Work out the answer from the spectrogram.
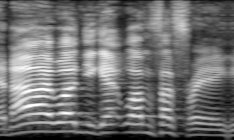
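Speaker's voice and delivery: loud, put-on pirate voice. Showing the other speaker how the pirate in the advert said it: pirate voice. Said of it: "You're doing the pirate".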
